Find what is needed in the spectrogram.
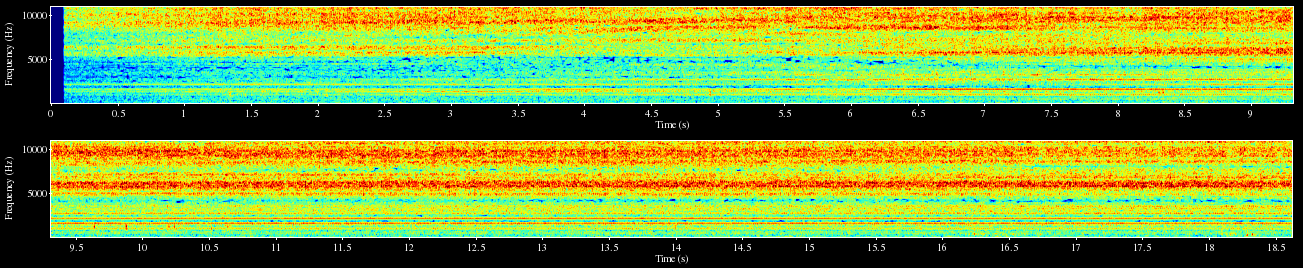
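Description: Steady electrical hum from running ultrasonic test equipment, with several thin, unchanging high tones layered over it. It fades in over the first couple of seconds.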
